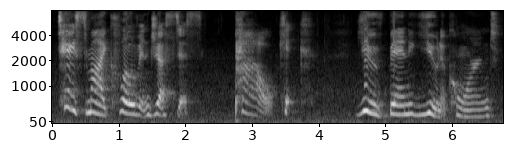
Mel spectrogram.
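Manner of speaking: loud, slow superhero bravado; kids' superhero play voice; heroic goat and unicorn. Acted. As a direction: ham up a comic-book rescue.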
